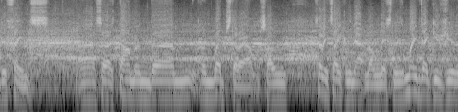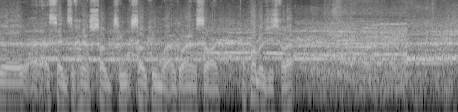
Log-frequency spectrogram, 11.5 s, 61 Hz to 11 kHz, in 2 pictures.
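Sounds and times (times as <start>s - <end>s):
football crowd chanting in support: 0.0s - 5.6s, 9.5s - 11.4s
speech: 0.0s - 9.6s.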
